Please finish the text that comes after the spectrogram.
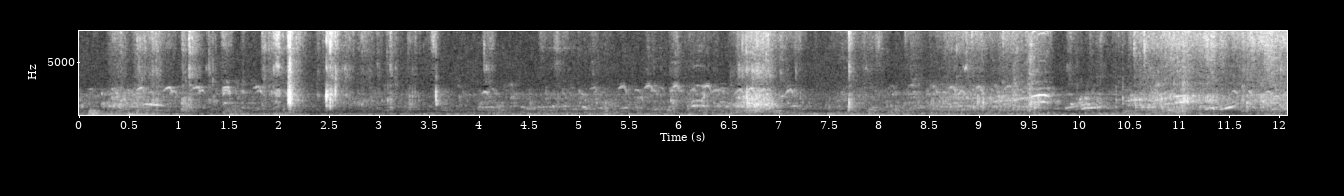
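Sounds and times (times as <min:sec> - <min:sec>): faint bird chirps: 0:00.3 - 0:02.1, 0:05.0 - 0:07.3.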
